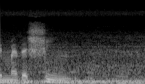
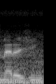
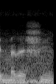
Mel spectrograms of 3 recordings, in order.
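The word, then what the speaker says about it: Medellín: But, you know, Argentinians like to say Medellin. Guys, I'm not trying to confuse you. I'm in fucking Colombia. I'm in Medellin, Colombia. Just have to say Medellin because I've been to Argentina, and they pronounced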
